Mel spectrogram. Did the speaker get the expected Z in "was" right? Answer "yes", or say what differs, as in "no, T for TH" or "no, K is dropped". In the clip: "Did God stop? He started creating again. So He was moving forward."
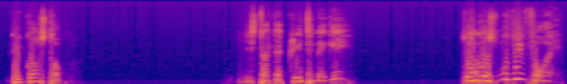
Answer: no, S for Z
